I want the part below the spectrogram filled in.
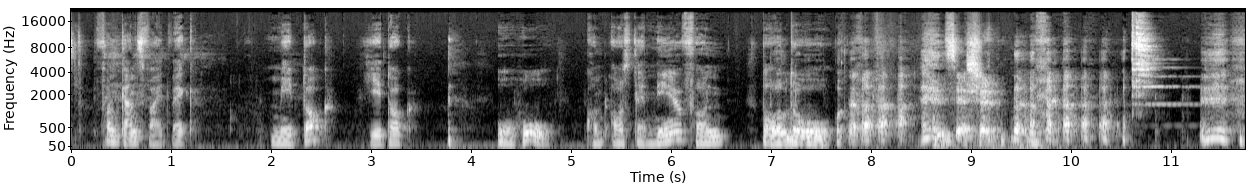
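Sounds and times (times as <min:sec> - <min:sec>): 
speech: 0:00.0 - 0:01.4, 0:02.0 - 0:10.2, 0:11.3 - 0:11.7
laughter: 0:00.2 - 0:01.7, 0:07.6 - 0:11.7
wine glasses of red Bordeaux Médoc clinking in a toast: 0:10.5 - 0:11.7.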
